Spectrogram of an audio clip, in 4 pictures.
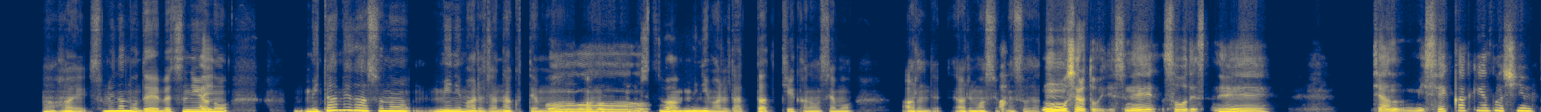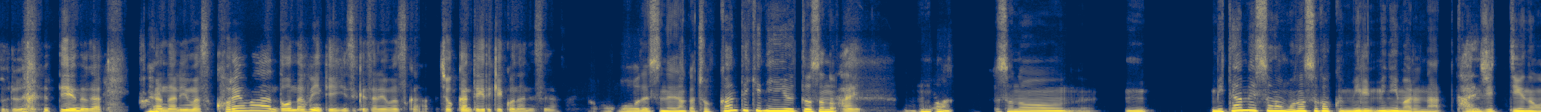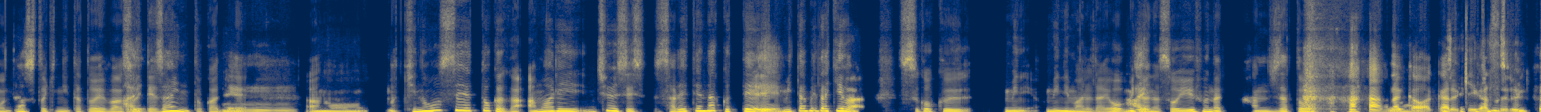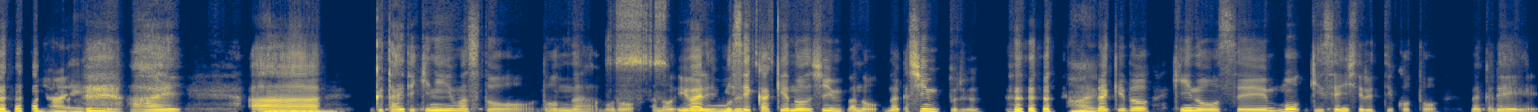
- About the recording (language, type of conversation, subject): Japanese, podcast, ミニマルと見せかけのシンプルの違いは何ですか？
- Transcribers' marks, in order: chuckle; laugh; laugh; laugh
